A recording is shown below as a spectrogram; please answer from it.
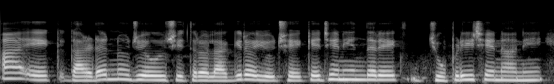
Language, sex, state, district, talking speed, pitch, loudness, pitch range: Gujarati, female, Gujarat, Valsad, 175 wpm, 200 Hz, -12 LUFS, 190-215 Hz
